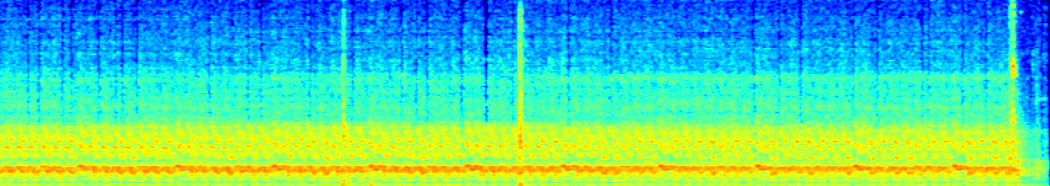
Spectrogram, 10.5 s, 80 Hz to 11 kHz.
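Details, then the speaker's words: 1997 fuel-injected Dodge Ram pickup parked four years with misfire issues: starter churns steadily about ten seconds, firing on only one cylinder with a faint occasional catch, won't start; low fuel suspected. "it kicks on one doesn't it"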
